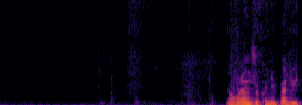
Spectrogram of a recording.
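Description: A paper page is turned over.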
